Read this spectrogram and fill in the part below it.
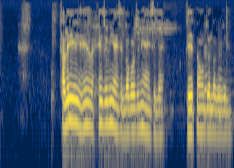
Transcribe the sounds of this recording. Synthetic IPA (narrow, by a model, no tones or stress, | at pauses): kʰalixejzoniaɦis̬ilɛlɔɡɔɹzoniaɦisilɛ | detnamuzallɔɡɔɹzoni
